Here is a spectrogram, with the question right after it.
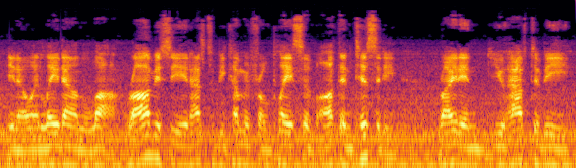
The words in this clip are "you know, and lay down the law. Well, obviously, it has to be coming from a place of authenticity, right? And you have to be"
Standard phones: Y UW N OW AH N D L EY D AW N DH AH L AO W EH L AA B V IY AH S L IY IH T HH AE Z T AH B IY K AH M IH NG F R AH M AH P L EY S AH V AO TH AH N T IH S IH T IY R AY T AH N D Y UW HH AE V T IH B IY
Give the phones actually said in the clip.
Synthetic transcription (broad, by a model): Y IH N OW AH N L EY D AW N DH AH L AO AA B V IY AH S L IY IH T HH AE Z T AH B IY K AH M IH NG F R AH M AH P L EY S AH V AO TH AH N T IH S IH T IY R AY T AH N Y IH HH AE F T IH B IY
